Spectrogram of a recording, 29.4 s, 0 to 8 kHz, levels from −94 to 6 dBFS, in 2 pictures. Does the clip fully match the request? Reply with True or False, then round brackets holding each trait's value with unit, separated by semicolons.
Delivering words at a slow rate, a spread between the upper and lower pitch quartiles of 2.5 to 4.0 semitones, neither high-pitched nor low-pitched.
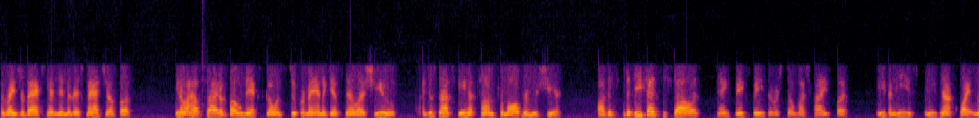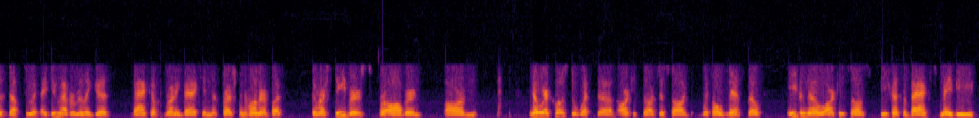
False (180 wpm; 3.4 semitones; 155 Hz)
